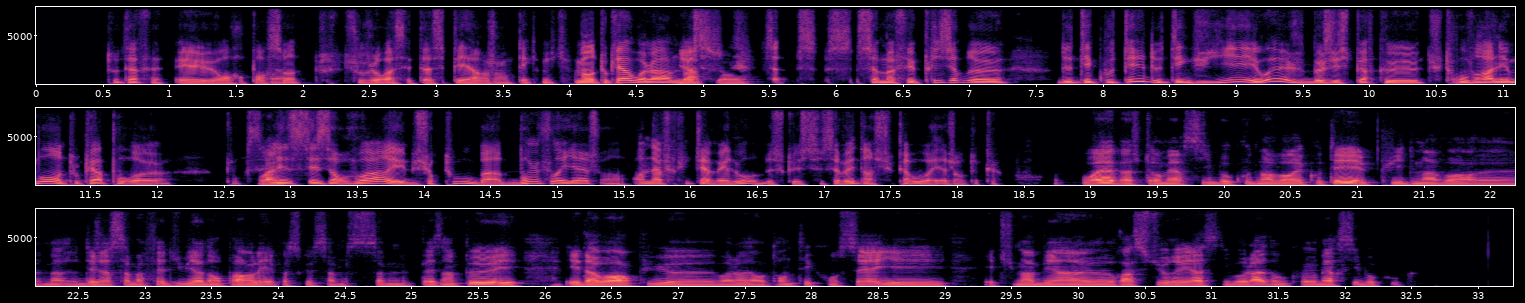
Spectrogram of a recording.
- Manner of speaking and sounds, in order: other background noise
- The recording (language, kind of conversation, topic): French, advice, Comment savoir si c’est le bon moment pour changer de vie ?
